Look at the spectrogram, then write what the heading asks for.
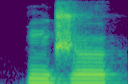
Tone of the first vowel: high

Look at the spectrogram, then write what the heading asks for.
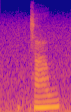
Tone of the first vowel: rising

